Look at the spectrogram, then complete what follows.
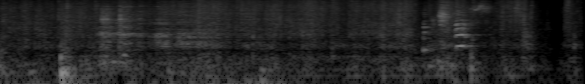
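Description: Faint, wordless, high-pitched whimpers and squeaks of excitement from a woman overcome with delight, a few short ones about three seconds in, with a soft low thump near the start.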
